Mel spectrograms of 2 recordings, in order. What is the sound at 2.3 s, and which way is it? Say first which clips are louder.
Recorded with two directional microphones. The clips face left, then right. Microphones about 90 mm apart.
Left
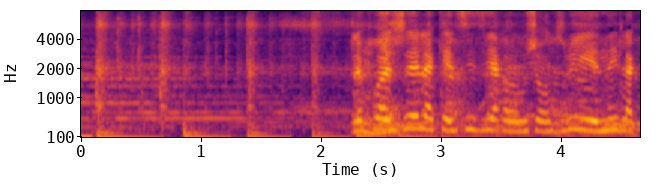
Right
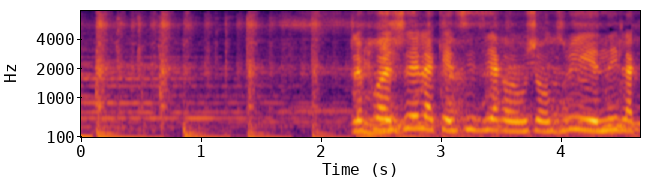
A woman's voice: right 1 dB; 40° right (ahead or behind).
